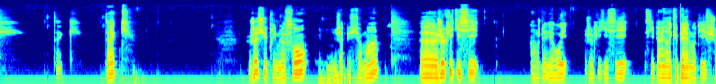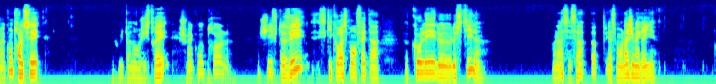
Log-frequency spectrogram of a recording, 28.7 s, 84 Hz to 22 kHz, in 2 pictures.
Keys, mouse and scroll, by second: 0.9 click, 2.0 click, 3.1-4.2 drag, 5.5 click, 7.7 middle click, 8.7 click, 9.3 click, 11.1 click, 12.4 click, 15.7 click, 17.1 middle click, 17.3 scroll up 2, 20.9 click, 25.8 click, 27.2 middle click, 27.5 middle click, 27.9 middle click.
